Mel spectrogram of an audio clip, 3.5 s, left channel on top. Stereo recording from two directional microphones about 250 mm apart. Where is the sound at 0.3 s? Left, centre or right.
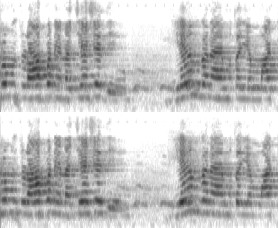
Left.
